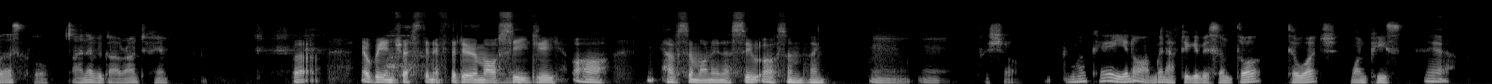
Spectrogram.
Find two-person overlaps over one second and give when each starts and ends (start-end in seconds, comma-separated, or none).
none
